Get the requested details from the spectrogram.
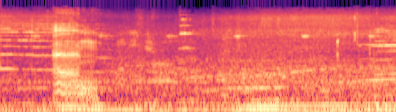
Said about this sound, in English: As you can hear, we're on a bus.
